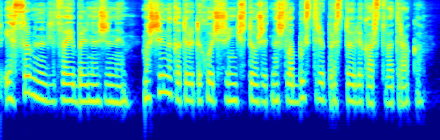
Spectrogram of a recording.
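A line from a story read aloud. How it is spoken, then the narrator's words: Gently. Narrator (Russian): мягко сказал Нидлер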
